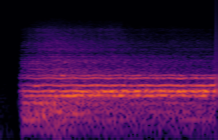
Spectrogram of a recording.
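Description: Opening of a psytrance track: a held electronic chord of several steady tones cuts in suddenly about a quarter second in and sustains without change.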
